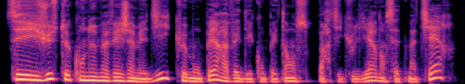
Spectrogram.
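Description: A man's voice: mid-range voice, lively intonation, moderate pace, a little mellow, breathy edge, no echo, studio quality. A man voicing an earnest, worried teenage boy in a storybook reading, speaking sincerely.

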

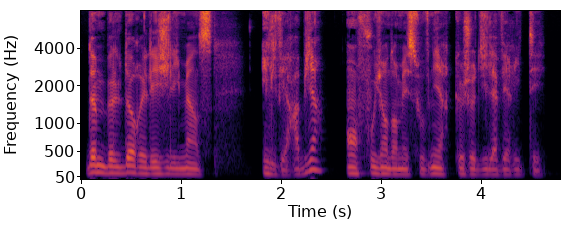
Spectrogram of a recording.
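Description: A man's voice: on the low side, brisk, a little mellow, no room sound, studio quality, lightly acted. A man reading the part of an earnest, desperate young wizard boy. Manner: pleading, insistent.

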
